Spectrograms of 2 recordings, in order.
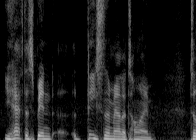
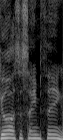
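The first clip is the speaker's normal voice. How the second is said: higher-pitched, lightly mocking quote; mock naive people; 6 semitones higher than usual. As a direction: lightly imitate someone brushing it off. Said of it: "people are like".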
